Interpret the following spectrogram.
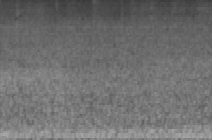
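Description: Steady rumbling noise of an underground metro station with a constant low hum, level and unchanging throughout.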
